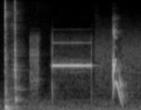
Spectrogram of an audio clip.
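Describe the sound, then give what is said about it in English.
A pair of sharp clicks, then a steady electronic beep of an answering machine playing back a new message, lasting about half a second, followed by a quick downward-sweeping chirp, all fairly clear. “A new message on the answer phone.”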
